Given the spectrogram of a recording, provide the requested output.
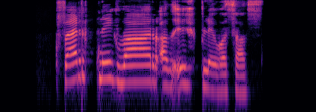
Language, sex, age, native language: Icelandic, male, 7, Icelandic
